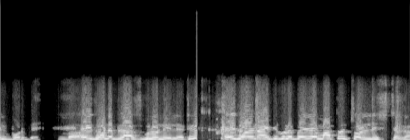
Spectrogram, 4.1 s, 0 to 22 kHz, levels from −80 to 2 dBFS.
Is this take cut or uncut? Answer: cut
